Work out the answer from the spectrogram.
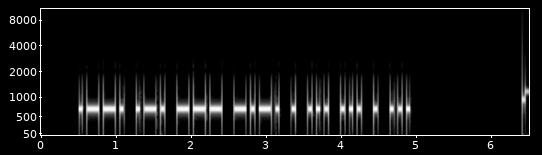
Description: Morse code, heard as a keyed tone, about 22 wpm, 700 Hz. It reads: PROCESSES
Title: ES:S Suffix - Top 100 Words with Base Words 22wpm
